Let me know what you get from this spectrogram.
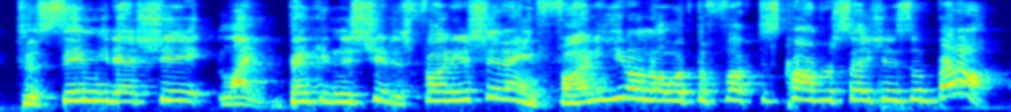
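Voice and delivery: usual speaking voice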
